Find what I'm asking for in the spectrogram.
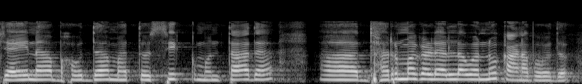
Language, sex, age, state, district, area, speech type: Kannada, female, 45-60, Karnataka, Koppal, rural, spontaneous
